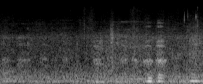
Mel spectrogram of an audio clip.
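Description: A pause in conversation: low room noise, then a couple of short voice sounds from a young man about a second and a half in.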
